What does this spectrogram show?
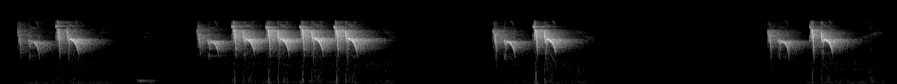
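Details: Semi-active, loud bar-winged prinia song recorded for teaching other birds: short groups of two to four quick descending chirps delivered in separate bursts, with pauses of a second or more between them.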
